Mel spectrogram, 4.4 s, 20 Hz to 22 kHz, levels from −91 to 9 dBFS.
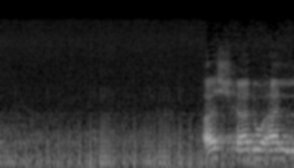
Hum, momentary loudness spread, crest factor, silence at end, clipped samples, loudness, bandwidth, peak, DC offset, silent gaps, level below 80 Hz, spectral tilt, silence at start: none; 20 LU; 18 dB; 0 s; under 0.1%; -30 LUFS; 14.5 kHz; -16 dBFS; under 0.1%; none; -56 dBFS; -5.5 dB/octave; 0 s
